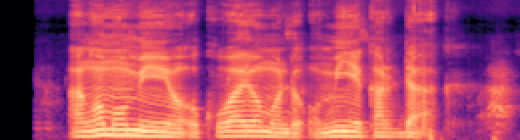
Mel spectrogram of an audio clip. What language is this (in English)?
Luo (Kenya and Tanzania)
